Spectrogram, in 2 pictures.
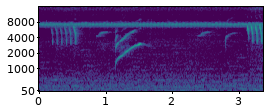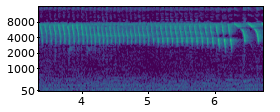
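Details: Canary performing a rolling 'ngerol' song; a few scattered high slurred whistles at first, then a sustained, very fast, high buzzy trill that runs unbroken for over three seconds and grows louder.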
